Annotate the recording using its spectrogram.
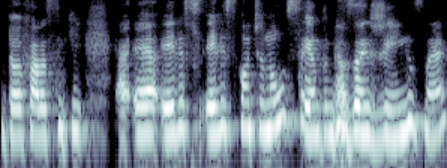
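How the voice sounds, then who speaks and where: Her pitch is high for a woman. The woman's pitch variation is ordinary. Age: 50s. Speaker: psychology student with ALS. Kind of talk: interview testimony.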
